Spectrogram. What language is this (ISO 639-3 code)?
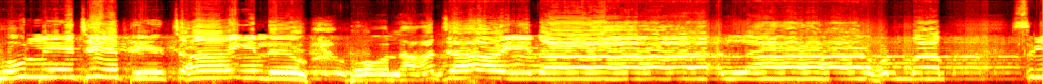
ben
